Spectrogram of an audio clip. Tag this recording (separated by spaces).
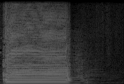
honk ferry boat ship truck foghorn train hooter horn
